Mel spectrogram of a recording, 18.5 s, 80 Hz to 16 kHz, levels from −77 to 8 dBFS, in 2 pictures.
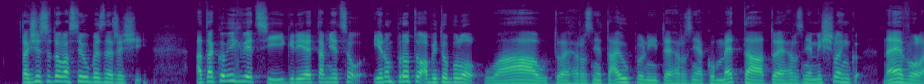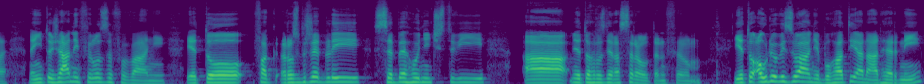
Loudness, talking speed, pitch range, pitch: -22 LUFS, 180 wpm, 140-180 Hz, 165 Hz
